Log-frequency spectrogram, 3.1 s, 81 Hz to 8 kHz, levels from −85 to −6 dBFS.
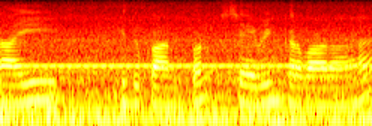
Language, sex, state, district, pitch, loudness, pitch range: Hindi, female, Chhattisgarh, Balrampur, 105 Hz, -17 LUFS, 80-115 Hz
